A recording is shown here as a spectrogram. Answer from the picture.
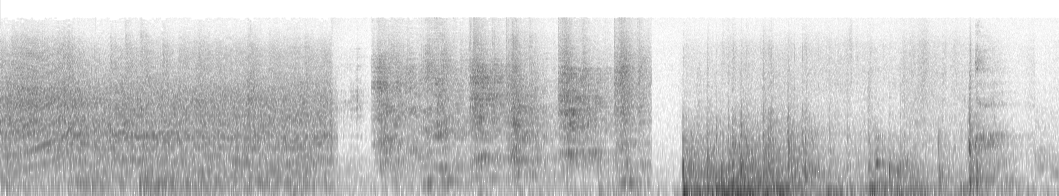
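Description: Background music for about the first three seconds, then it drops out. About seven seconds in comes a sudden loud thud and a couple of seconds of tumbling noise: a person falling down a carpeted staircase.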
